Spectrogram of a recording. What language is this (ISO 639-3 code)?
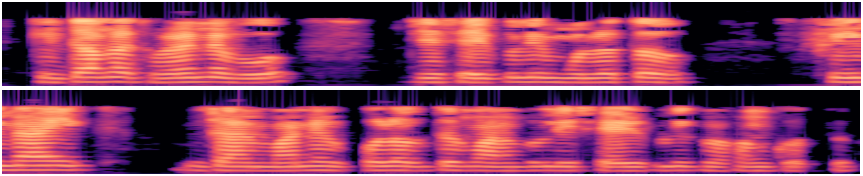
ben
